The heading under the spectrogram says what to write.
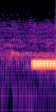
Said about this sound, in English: If your phone's ringing right now. Come on.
